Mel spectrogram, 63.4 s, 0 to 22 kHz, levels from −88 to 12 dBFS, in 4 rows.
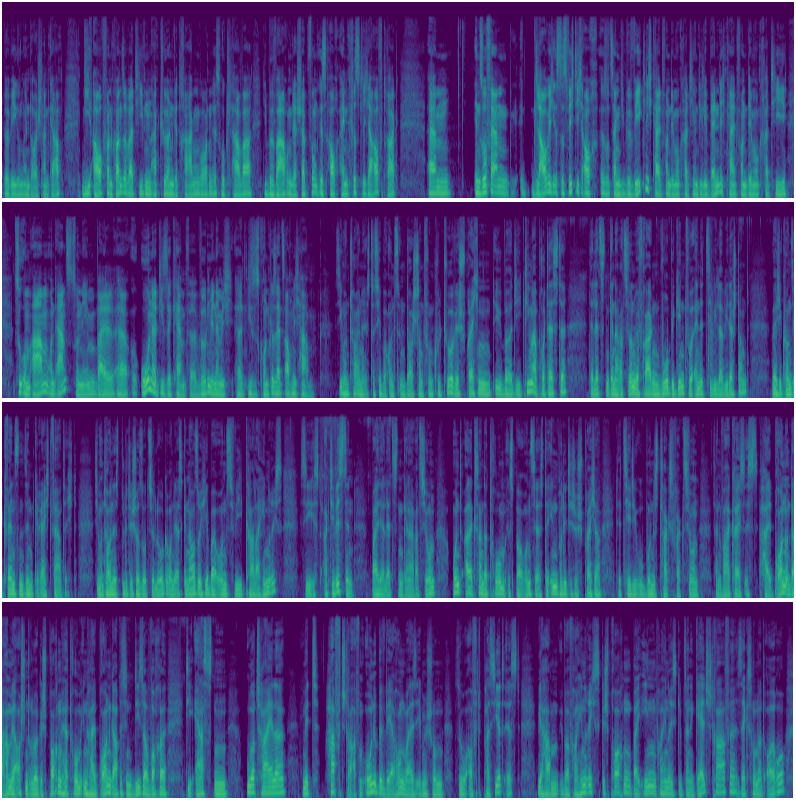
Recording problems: none

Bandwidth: 15.5 kHz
